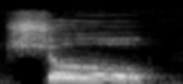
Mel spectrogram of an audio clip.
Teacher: se pronuncia show, com 2 O mesmo. Show, que é um som único e prolongado.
